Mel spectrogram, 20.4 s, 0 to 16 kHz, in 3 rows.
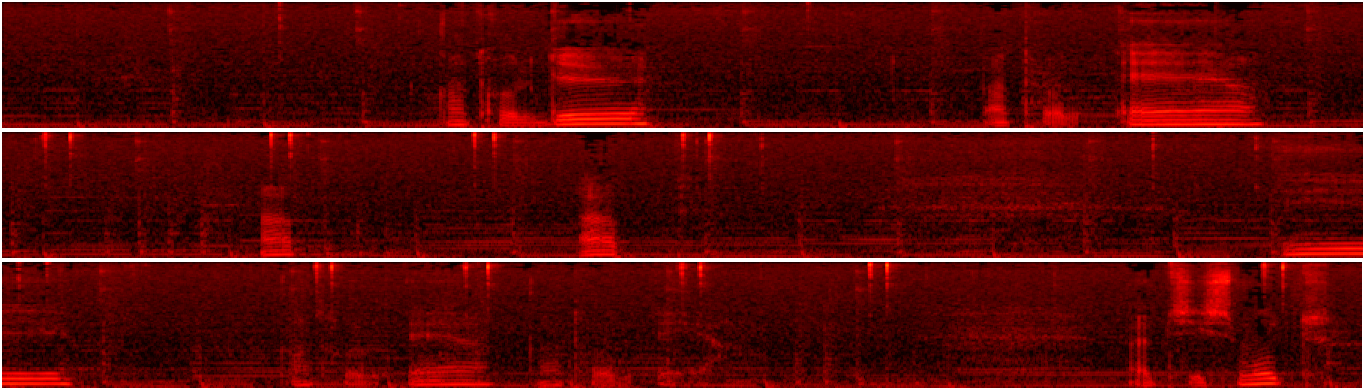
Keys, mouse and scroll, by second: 2.8 ctrl+2, 3.2-6.3 middle drag, 4.0 Tab, 5.1 ctrl+r, 9.2 ctrl+r, 10.9-12.8 middle drag, 13.6-18.5 middle drag, 15.1 ctrl+r, 18.5 Tab, 19.5-20.4 middle drag, 20.2 click.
